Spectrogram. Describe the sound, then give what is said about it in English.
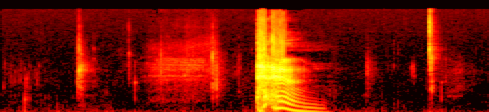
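Quiet mouth clicks and a brief slurping sip of distilled water, then a gulp and a short voiced throat-clearing sigh after swallowing, with faint clicks trailing off. No talking. “Let me get a little swig of this distilled water here.”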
